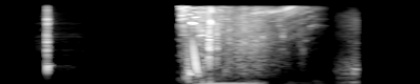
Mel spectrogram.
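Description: Sound effects of an animated logo intro. A tiny click comes first, then about a second in a louder hit with a quick falling sweep and a low thud, then a short click near the end.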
